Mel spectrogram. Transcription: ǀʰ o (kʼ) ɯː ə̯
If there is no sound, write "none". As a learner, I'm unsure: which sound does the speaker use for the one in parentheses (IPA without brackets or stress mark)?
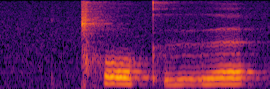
kʼ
